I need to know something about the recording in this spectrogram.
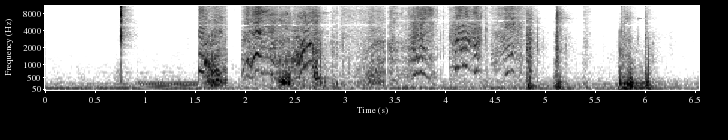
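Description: Zipper on a fabric packing cube being pulled shut in a series of quick rasping strokes, with a few sharp clicks.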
